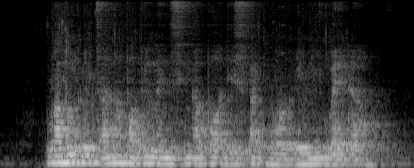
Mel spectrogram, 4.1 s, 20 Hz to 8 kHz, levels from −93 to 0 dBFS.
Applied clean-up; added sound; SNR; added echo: neural separator model SepFormer DNS4.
